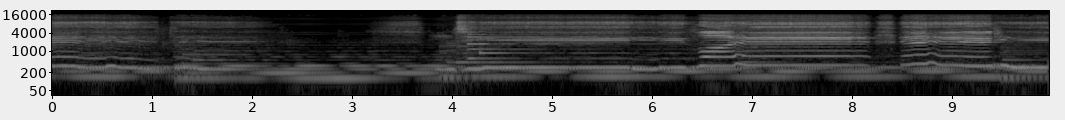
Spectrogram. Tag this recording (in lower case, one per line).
music
soul music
